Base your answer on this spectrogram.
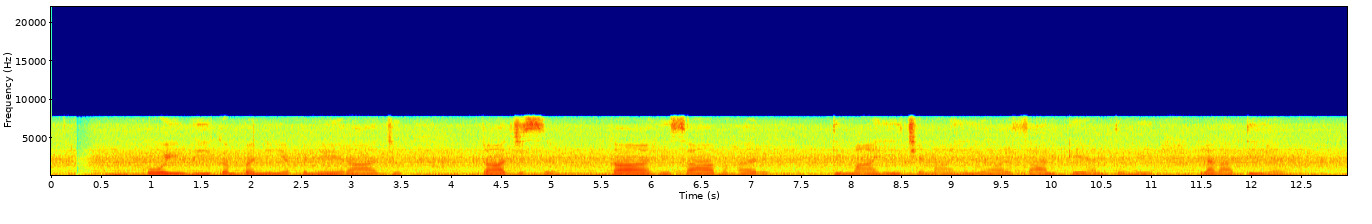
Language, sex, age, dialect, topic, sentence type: Hindi, female, 36-40, Marwari Dhudhari, banking, statement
